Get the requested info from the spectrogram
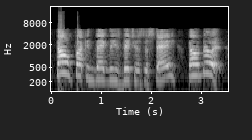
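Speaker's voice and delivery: ordinary delivery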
